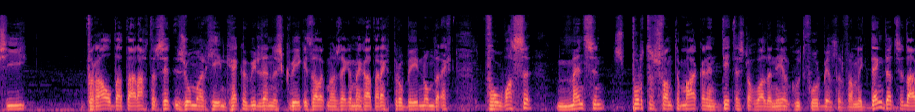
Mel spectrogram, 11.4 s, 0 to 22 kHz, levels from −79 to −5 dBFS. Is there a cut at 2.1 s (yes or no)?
yes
